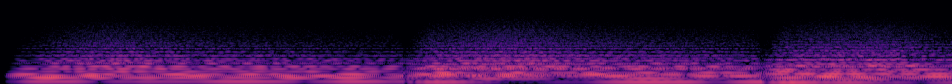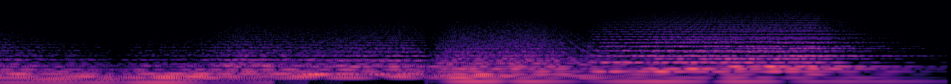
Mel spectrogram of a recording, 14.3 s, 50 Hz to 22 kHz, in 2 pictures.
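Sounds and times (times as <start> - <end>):
Korg MS2000 synth pad: 0.1 - 14.2.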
